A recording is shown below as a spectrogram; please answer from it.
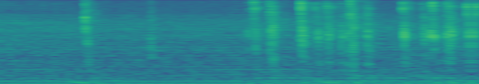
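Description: Quiet, close keystrokes on a computer keyboard come in short irregular bursts of clicks over a faint background hum, with no talking.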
